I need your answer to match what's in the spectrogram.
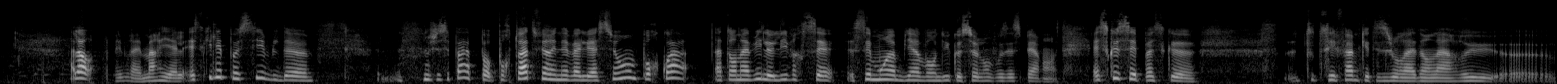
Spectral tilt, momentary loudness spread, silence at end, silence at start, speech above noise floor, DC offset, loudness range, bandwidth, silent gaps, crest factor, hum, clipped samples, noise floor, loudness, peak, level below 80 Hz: -4 dB/octave; 20 LU; 0 s; 0.15 s; 20 dB; under 0.1%; 6 LU; 17 kHz; none; 24 dB; none; under 0.1%; -52 dBFS; -31 LUFS; -8 dBFS; -72 dBFS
